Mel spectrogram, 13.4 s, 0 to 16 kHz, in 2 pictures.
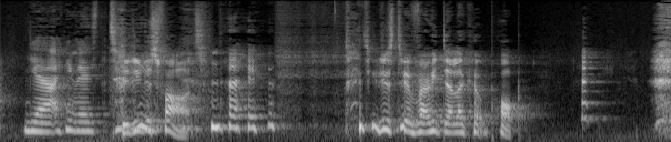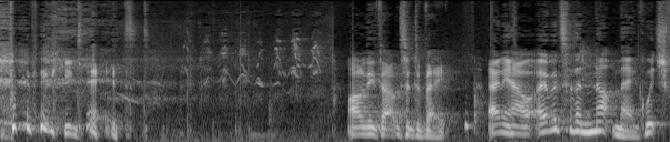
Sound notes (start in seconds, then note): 3.0 laughs; 6.5 laughs; 8.4 both laugh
